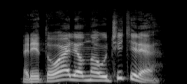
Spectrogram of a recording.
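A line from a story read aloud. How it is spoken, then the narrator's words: Snorting young man. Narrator (Russian): хмыкнул парень с бледной кожей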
